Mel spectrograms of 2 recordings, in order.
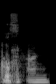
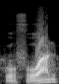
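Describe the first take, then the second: First: A glottal stop comes before the final syllable. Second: A w sound links the second and third syllables. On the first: "kaf fa hamzah" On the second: "Beliau baca itu ... kufuwan ahad bilwawi"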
